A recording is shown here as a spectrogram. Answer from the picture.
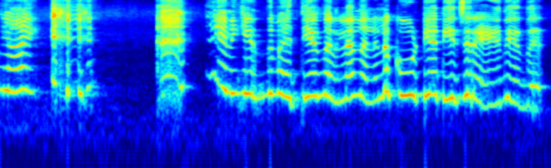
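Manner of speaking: hammed-up tearful student pleading; mock crying kid. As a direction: sob out the excuse like a caught kid. Kid cries explaining mistake.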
